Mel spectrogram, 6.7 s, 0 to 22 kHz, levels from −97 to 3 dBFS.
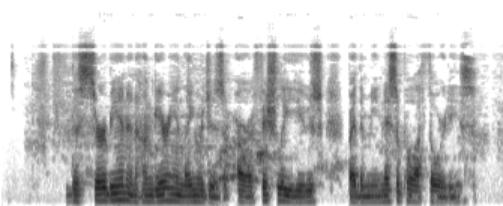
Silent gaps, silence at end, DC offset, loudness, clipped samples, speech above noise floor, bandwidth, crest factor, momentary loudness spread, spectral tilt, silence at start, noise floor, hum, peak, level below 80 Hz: none; 0.4 s; under 0.1%; -19 LUFS; under 0.1%; 29 dB; 9.6 kHz; 16 dB; 9 LU; -4.5 dB/octave; 0.5 s; -48 dBFS; none; -2 dBFS; -68 dBFS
